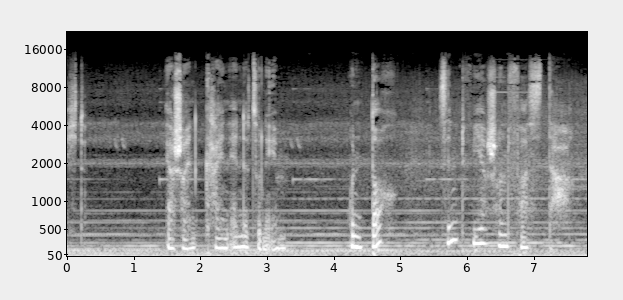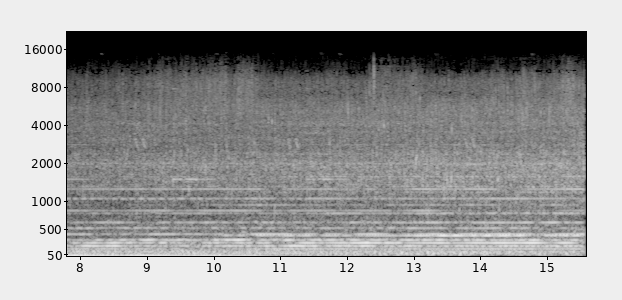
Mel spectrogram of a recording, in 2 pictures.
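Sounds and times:
speech: 0:01.6 - 0:03.6, 0:04.3 - 0:04.9, 0:05.6 - 0:07.7
large river rushing: 0:07.7 - 0:15.5.

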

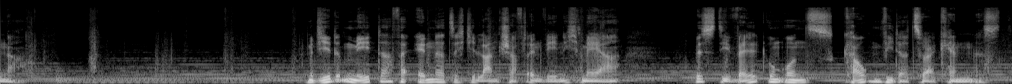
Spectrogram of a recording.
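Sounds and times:
speech: 0:00.0 - 0:00.4, 0:03.1 - 0:10.1
muffled footsteps walking: 0:00.0 - 0:07.1.

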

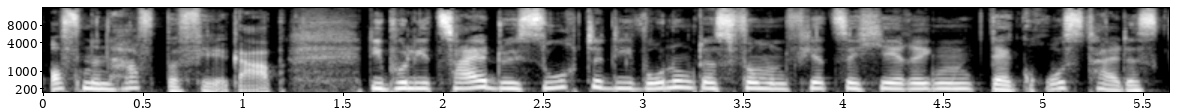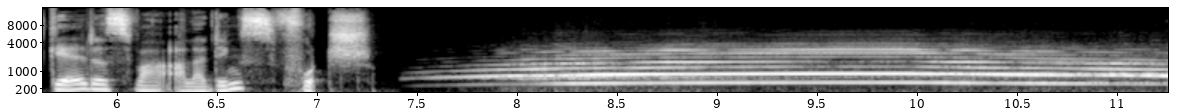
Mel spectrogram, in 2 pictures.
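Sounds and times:
speech: 0:00.0 - 0:07.4
civil defense siren wailing: 0:07.4 - 0:11.2.

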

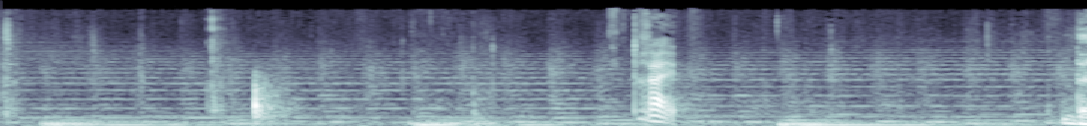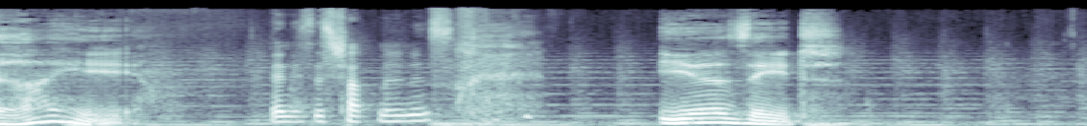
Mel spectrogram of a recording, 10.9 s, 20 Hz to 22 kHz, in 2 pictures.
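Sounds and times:
eight-sided die tossed onto a tabletop: 0:01.1 - 0:01.6
speech: 0:03.2 - 0:03.5, 0:05.3 - 0:06.2, 0:06.8 - 0:09.7.

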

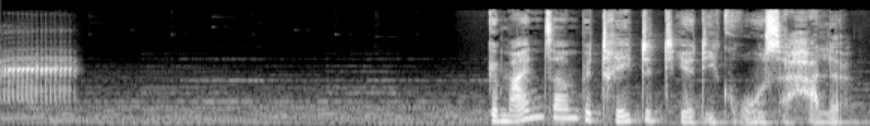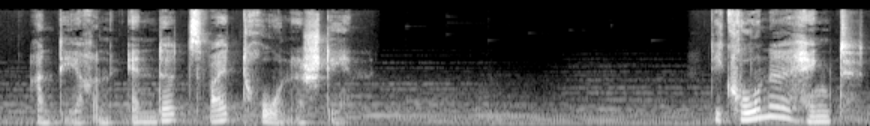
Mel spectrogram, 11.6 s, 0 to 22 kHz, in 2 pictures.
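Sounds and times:
frog croaking: 0:00.0 - 0:00.7
speech: 0:03.3 - 0:08.2, 0:10.6 - 0:11.5.

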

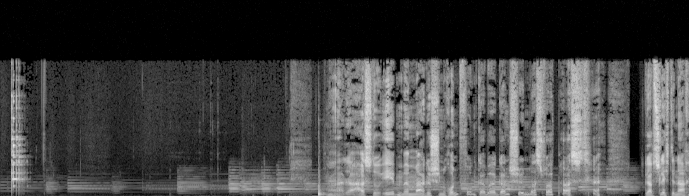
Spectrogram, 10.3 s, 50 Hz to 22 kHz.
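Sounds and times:
glasses of butterbeer clinking in a toast: 0:00.2 - 0:00.5
speech: 0:04.4 - 0:10.3
laughter: 0:08.0 - 0:09.1.

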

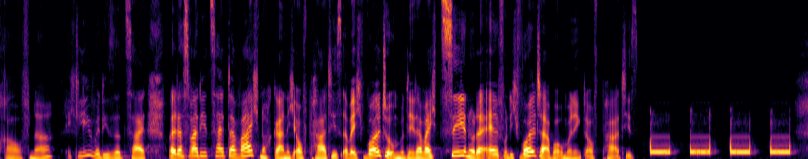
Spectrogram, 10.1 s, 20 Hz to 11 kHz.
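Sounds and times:
speech: 0:00.0 - 0:08.1
electronic telephone beeps like a dropped call tone: 0:08.2 - 0:10.0.

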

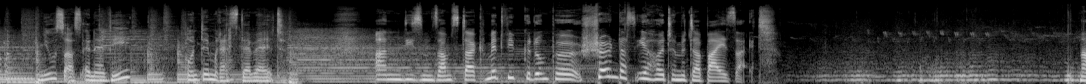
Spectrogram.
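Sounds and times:
speech: 0:00.0 - 0:07.8, 0:08.5 - 0:09.5, 0:10.6 - 0:10.8
bees buzzing together: 0:03.0 - 0:10.8.

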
